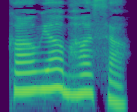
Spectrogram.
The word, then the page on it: ಕಾವ್ಯಾಭಾಸ: Kannada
